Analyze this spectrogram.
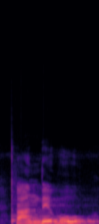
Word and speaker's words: rendezvous: Rendezvous, yeah, it is pronounced as rendezvous, hideouts or whereabouts.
